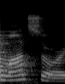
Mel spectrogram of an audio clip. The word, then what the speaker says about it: Monseur: Monsuer, which I'm pronouncing correctly, right? Yeah, Monseur, yeah.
